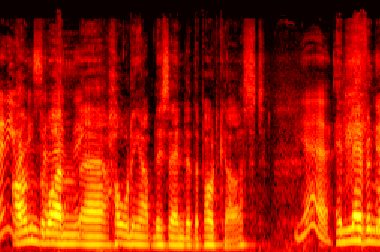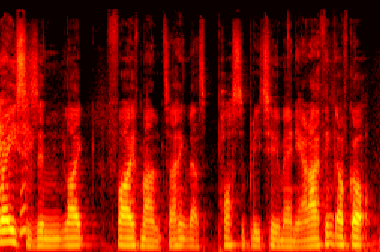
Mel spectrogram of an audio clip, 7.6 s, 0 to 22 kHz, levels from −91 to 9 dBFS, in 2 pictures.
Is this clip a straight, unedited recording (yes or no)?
yes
